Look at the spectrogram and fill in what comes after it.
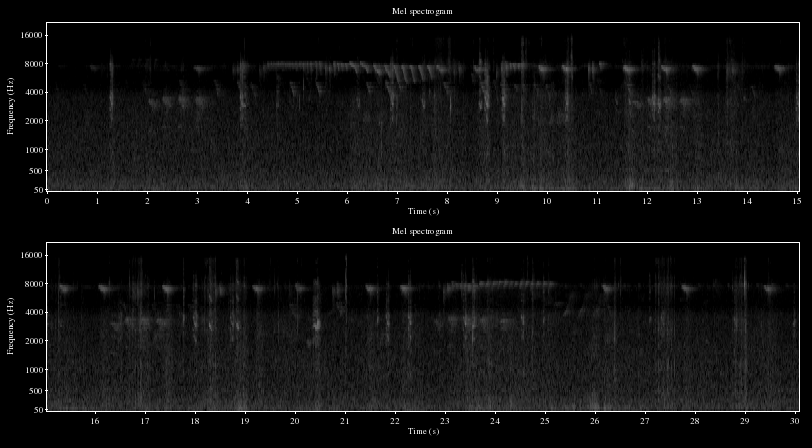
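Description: Faint, high-pitched bird chirps repeating a little more than once a second, running twice into quick twittering series, with a lower trill now and then and scattered soft clicks over a low background hiss.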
